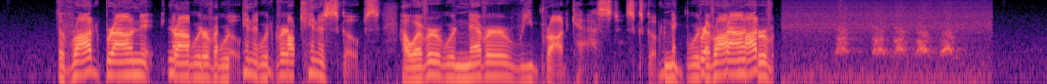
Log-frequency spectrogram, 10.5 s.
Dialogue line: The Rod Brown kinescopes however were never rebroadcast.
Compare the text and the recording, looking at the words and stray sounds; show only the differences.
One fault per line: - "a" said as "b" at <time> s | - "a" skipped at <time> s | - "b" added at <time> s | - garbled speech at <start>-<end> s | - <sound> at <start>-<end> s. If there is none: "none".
- garbled speech at 1.7-3.0 s
- garbled speech at 6.3-7.7 s
- bark at 8.3-9.8 s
